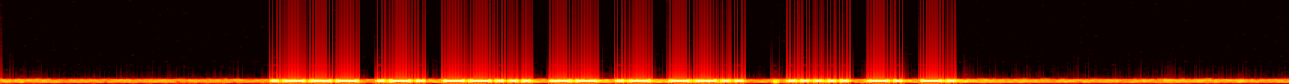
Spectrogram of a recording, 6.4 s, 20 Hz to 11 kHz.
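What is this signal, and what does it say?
Morse code, heard as a keyed tone, about 36 wpm, 500 Hz. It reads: JR7MAZ 5NN
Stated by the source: TX5K on 30 metres, CW.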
